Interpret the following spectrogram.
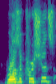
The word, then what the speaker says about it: Rosicrucian: How do you pronounce it again? Rosicrucians, Rosicrucian, like I'm in a spelling test here.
